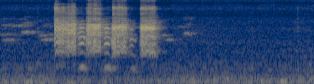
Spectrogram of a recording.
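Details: White-bellied caique parrot letting out four loud, harsh, noisy screeches in rapid succession within about one second, followed by quiet background.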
